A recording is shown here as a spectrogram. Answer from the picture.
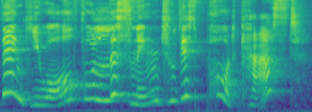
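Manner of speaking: high, slow put-on British accent; mock-British thank-you, with long halting pauses; Young Hermione. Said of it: "your British accent is based on Young Hermione".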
